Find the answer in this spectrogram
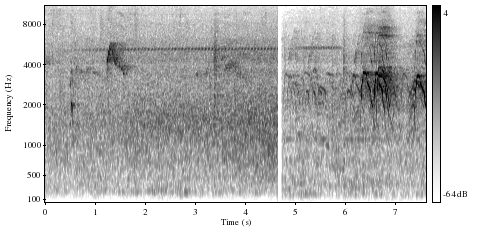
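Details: Eurasian wigeon, a winter visitor to Japan, at Junsai-ike park green space, Chiba, in November 2023, giving two clear whistled 'whee-oo' calls near the end over a steady hiss of traffic and park noise.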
